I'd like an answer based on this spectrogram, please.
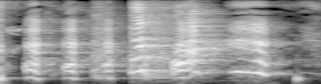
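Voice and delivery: a real burst of high laughter; high squealing laugh. Real, not acted. Cohost cracks up at his own joke, high squealing laugh. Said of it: "laughing fit".

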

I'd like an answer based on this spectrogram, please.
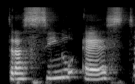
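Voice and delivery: slow spelling out of "nor" and "est"; slow dictation. Shown as a demonstration. A teacher dictating the spelling of nord-est slowly. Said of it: "mas não fala nordeste".

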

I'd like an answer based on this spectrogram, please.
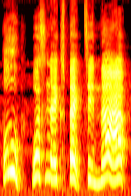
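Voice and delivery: high, slow, prim mum voice; man doing a woman's voice. Retold or imitated. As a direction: put on your mum's surprised voice. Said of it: "why is that your impression of your mum?".

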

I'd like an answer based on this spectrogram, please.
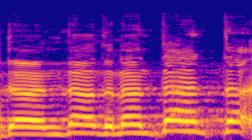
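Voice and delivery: sung dun-dun jingle, rising at the end; news jingle. Shown as a demonstration. Mocking the news show's ending jingle, sung. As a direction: hum the news outro tune. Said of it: "And dun".

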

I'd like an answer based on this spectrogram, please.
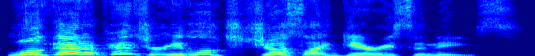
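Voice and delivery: high, loud, worked-up insisting; excited insisting. Real, not acted. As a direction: push the point, pitch way up. Heated insistence with friends.

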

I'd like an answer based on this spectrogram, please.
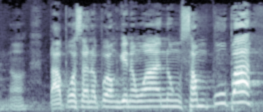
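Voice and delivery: ordinary talk

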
